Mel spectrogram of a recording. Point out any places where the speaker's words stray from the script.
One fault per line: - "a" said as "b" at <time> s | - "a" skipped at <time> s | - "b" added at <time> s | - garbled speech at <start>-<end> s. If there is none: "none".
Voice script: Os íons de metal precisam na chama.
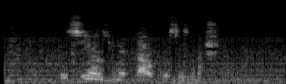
none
